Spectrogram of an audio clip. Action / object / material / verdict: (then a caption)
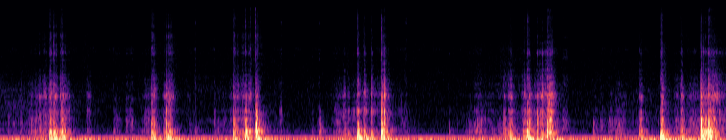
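scrape / plaster block scraped with a metal pick / plaster / none. A thin metal pick scrapes and scratches the surface of a solid white plaster fossil excavation block. It makes short, gritty bursts of scraping separated by quiet pauses, over a steady low hum.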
